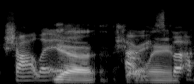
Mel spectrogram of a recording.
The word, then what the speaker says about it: Charlaine: But I would say, based on the spelling, that it's Lane, as in Elaine, like Charlaine.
